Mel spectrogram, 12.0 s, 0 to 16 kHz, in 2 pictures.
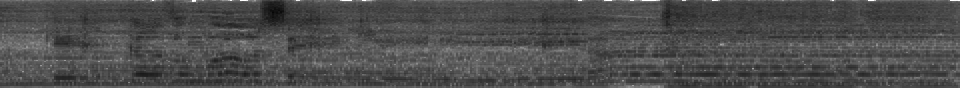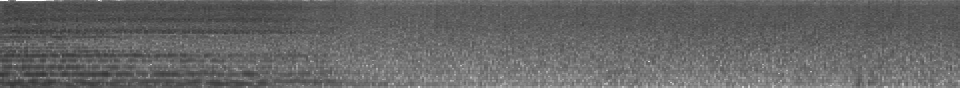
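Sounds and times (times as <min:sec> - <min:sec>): a cappella singing: 0:00.0 - 0:08.4
steady rainfall: 0:07.6 - 0:12.0.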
